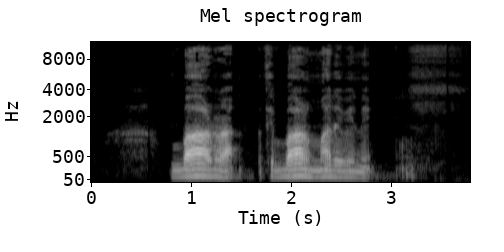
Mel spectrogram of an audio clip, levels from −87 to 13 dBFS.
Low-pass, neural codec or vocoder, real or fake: 10.8 kHz; none; real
